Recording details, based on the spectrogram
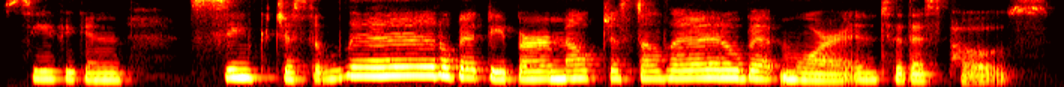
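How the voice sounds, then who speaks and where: A woman teaching yin yoga, guiding each movement in a gentle, soothing, unhurried manner. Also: medium pitch. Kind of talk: guided yoga class instruction.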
